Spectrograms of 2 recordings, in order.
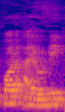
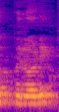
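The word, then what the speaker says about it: periodic: पर आयोडिक acid, देखिए अगर मैथमेटिक्स चलता तो इसको पीरियोडिक पढ़ा जाता, बट केमिस्ट्री है तो इसको पर आयोडिक पढ़ा जाएगा। स्पेलिंग सेम होता है पीरियोडिक और पर आयोडिक को। इसको मैथ्स में पढ़ते पीरियोडिक, बट इसको केमिस्ट्री में पढ़ेंगे पर आयोडिक।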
